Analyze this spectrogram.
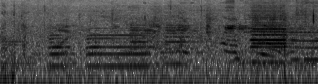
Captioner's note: horns honking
